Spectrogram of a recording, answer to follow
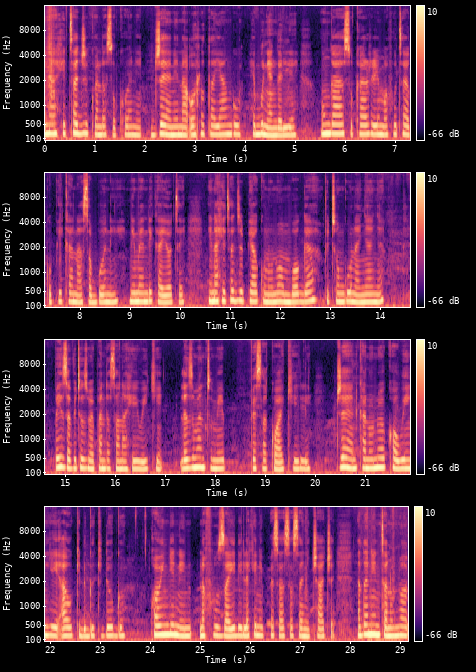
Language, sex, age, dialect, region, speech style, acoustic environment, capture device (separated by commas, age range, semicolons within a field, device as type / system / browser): Swahili, female, 25-34, Kenya - Nairobi Sheng-influenced, Kenya, relaxed, silence, desktop / Windows / Chrome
